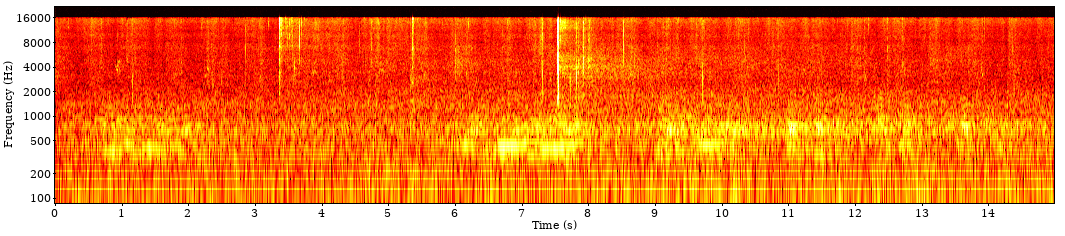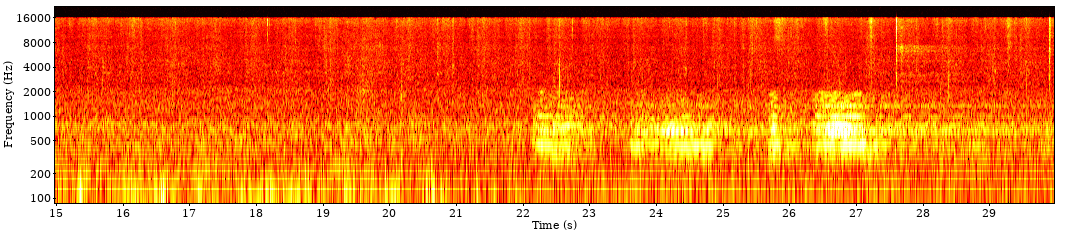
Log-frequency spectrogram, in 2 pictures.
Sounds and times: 0.0s pedestrian walking on a leaf-covered sidewalk 29.9s
0.0s train as it rushes away 29.9s
0.4s train horn 2.7s
5.9s train horn 14.6s
22.0s train horn 29.9s

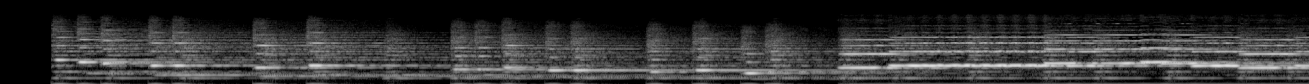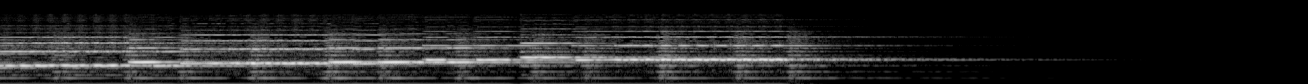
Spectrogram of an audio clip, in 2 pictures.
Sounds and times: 0.5s Strings 22.8s
0.5s Piccolo 22.8s
0.5s Flute 23.1s

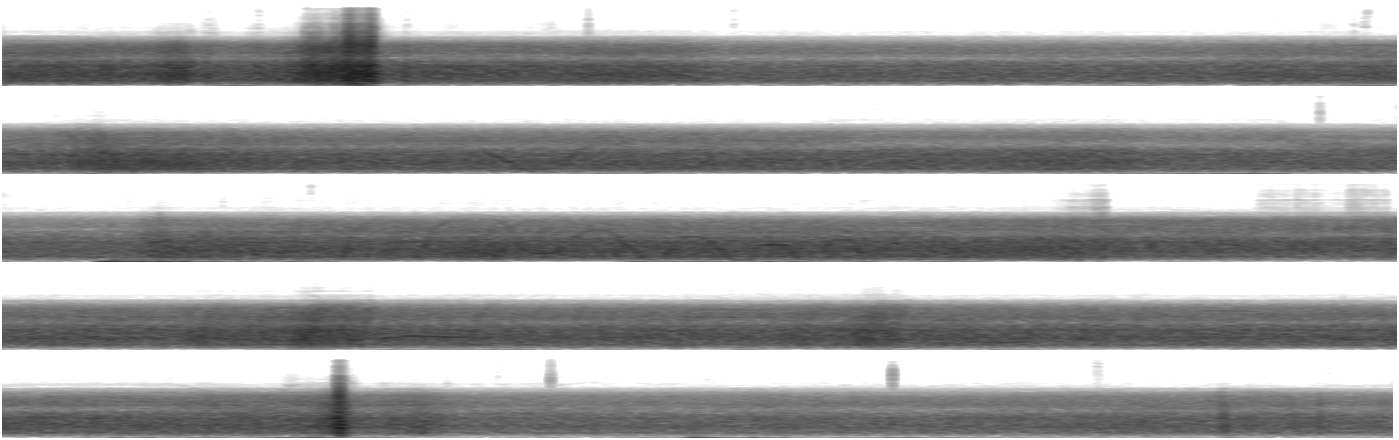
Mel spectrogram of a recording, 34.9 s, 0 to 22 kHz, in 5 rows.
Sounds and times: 0.0s Tuning with interferences 34.8s
12.6s Manipulating with old radio reciever 13.8s
14.4s Manipulating with old radio reciever 15.7s
28.5s Manipulating with old radio reciever 34.6s

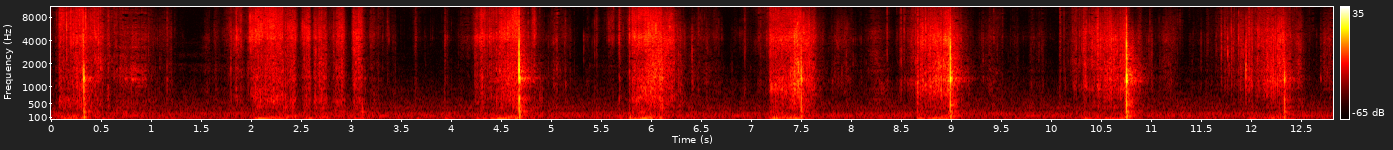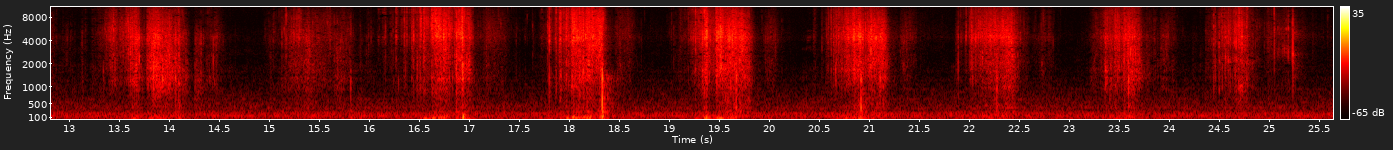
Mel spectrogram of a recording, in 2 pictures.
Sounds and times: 0.0s butcher knife was chopping a head of lettuce 25.6s

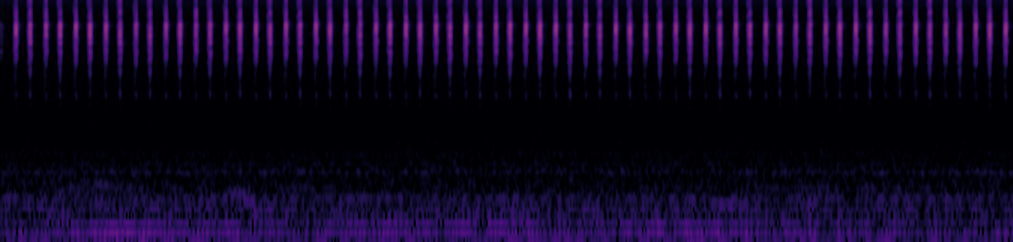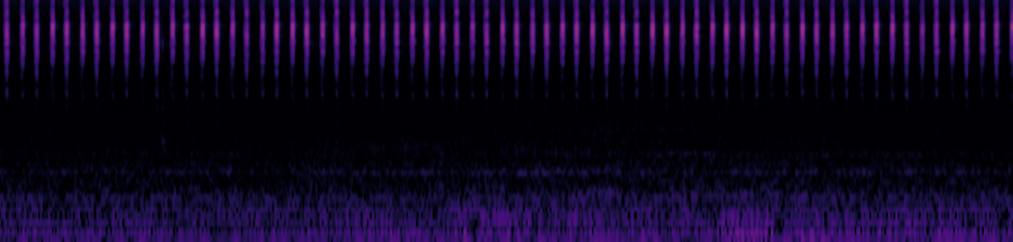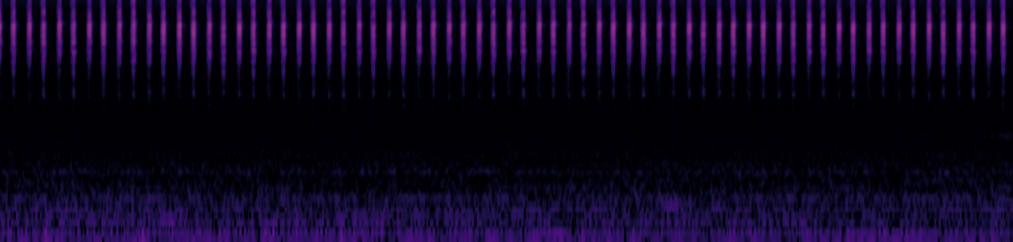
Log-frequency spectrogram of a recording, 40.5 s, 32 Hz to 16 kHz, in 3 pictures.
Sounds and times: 0.0s Mechanical alarm clock is ticking 40.5s

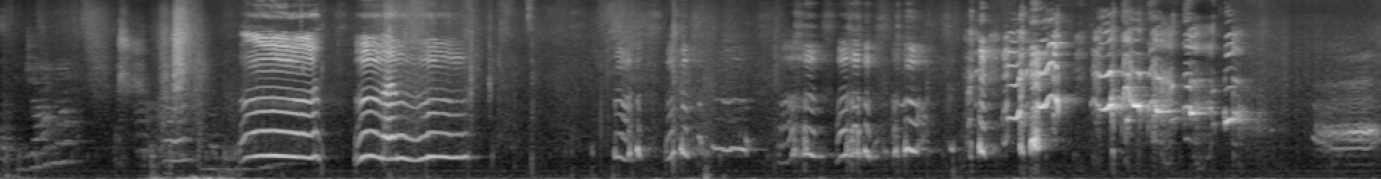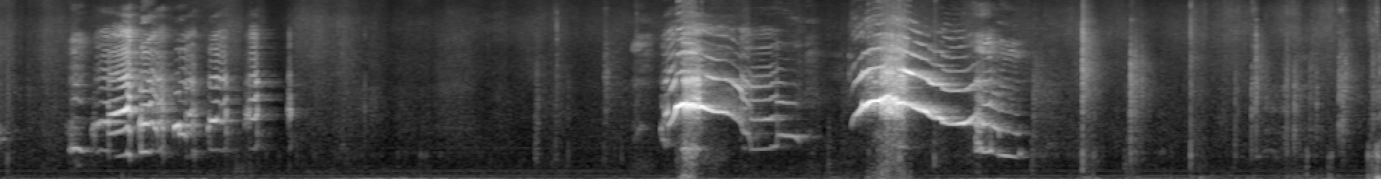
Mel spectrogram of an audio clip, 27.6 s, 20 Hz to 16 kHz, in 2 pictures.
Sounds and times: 2.4s baby daughter crying 4.8s
6.1s baby daughter crying 13.9s
14.5s baby daughter crying 16.8s
20.4s baby daughter crying 24.2s

